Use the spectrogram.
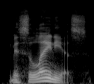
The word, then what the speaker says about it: miscellaneous: the schw sound and this one is very clearly the stressed syllable so miscellaneous miscellaneous miscellaneous miscellaneous okay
